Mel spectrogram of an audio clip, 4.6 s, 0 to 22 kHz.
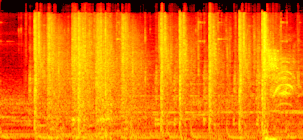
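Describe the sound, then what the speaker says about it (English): Rapid pistol gunfire in Borderlands 2: a string of sharp, loud shots at irregular intervals over a dense layer of game noise, with a few sharper bursts toward the end. "See if I can score that shot from here with a pistol"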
